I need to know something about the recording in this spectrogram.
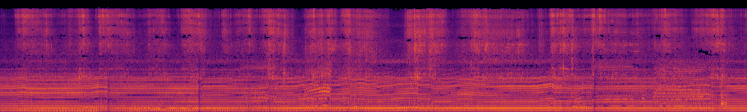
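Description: Brush cutter blades whip through grass and ferns.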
